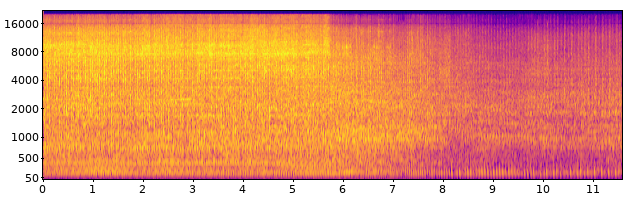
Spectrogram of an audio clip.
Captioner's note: motor running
